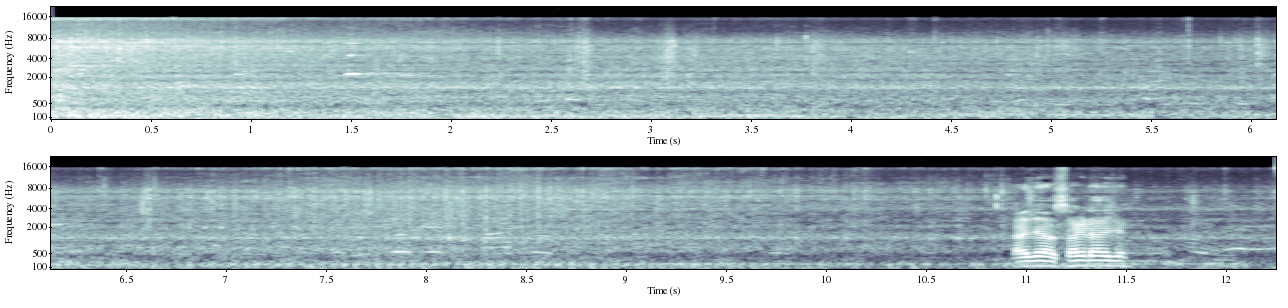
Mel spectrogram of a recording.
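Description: A motorcycle drives past.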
